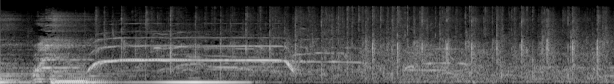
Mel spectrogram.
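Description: A song with backing music ends on a long held note about three seconds in, then an audience claps and cheers.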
